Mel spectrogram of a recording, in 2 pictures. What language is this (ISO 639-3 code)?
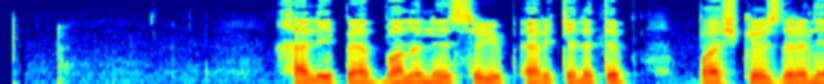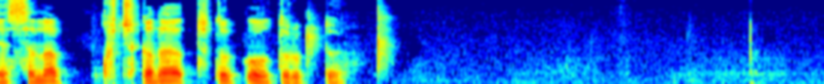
uig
